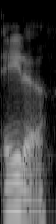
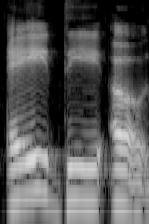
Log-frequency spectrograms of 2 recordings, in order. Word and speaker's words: Ado: I thought it was Ada. No, I was just told in chat I was pronouncing it wrong this entire time. I'm pronouncing it Ado, dude. Like, A-D-O. The A is strong. Ado. Because the vowel comes two letters afterwards. Ado would be like A-D-D-O.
